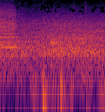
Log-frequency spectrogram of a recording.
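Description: Ice hockey arena crowd noise at the end of a game, a steady hubbub of the crowd, with a couple of dull low thumps about a second in.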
